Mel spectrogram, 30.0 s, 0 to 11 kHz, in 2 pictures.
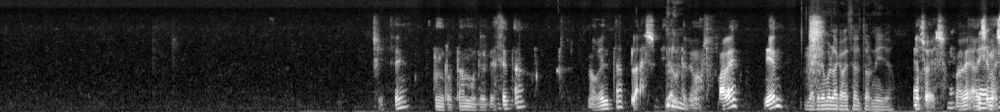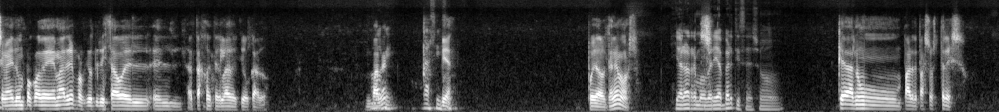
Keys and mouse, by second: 0.4 shift+right click, 2.5 a, 5.8 shift+d, 7.5 r, 8.1 z, 8.5 KP_9, 8.8 KP_0, 10.9 KP_7, 13.2 shift+middle click, 23.2 shift+middle click.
